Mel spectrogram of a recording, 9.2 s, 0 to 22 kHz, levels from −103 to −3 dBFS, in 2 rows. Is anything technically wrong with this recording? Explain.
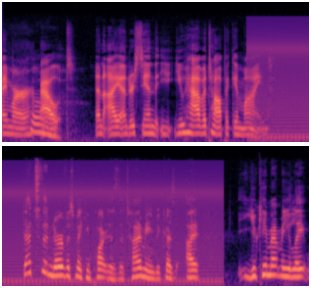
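Yes. From 3.66 to 7.93 s there's mains buzz: 50 Hz switching spikes leaking in produce a raspy harmonic buzz, roughly 15 dB under the speech.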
